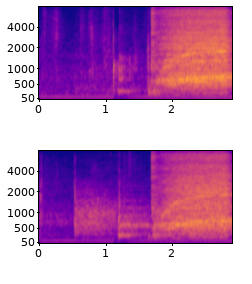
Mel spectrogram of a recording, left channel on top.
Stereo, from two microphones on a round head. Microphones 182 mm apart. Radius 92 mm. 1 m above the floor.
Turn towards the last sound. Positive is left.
turn(degrees=30)  # may be behind; listen again after turning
